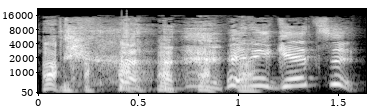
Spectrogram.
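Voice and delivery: very high squeaky voice. Pretend. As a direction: go up into a tiny squeak.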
